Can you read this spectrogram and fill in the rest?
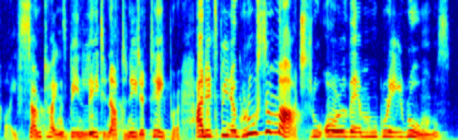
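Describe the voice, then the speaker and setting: Nervous chatty housekeeper in a radio play, swoops around a lot, bit off mic. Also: female voice, high voice, expressive, unhurried, recorded from a distance. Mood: uneasy. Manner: fussy, folksy, hesitant. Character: deferential, superstitious working-class housekeeper, nervous and chatty. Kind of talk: radio drama acting.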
